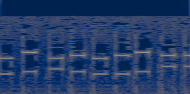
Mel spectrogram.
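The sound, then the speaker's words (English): A touch-tone phone keypad dials a number: a rapid, even series of about ten short, clear dual-pitched beeps with brief gaps between them. “Using your touch-tone keypad, please enter your home area code and phone number. Let's enter”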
